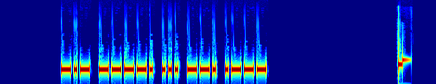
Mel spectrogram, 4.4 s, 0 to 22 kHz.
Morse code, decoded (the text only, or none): K9SGJ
